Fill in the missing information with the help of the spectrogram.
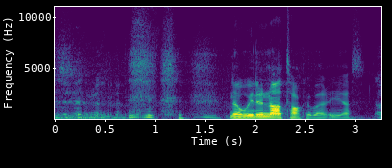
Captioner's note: laugh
